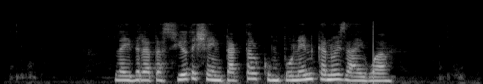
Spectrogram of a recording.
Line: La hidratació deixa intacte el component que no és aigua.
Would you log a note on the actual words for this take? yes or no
no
